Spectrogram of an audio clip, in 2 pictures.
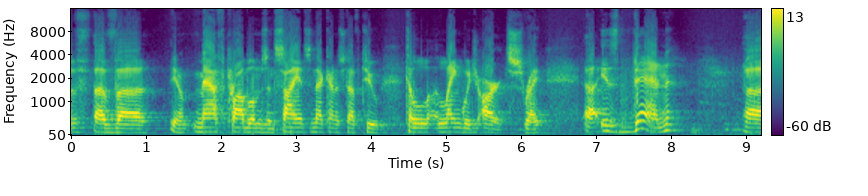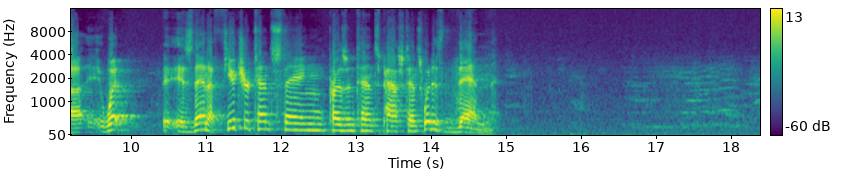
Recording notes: Sermon delivered to the Galena Bible Church.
